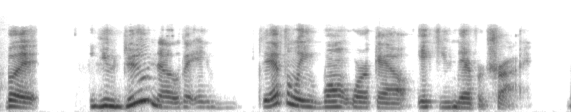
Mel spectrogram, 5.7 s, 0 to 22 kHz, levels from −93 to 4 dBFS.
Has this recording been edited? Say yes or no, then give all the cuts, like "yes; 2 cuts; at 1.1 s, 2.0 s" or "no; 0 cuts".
no; 0 cuts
